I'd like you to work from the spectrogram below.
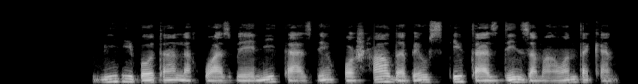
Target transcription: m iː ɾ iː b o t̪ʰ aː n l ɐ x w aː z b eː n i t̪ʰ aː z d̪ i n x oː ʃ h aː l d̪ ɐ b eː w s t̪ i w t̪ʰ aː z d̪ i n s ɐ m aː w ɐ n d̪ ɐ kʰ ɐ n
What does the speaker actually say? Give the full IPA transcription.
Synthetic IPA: m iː ɾ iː b o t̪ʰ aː n l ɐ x w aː z b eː n i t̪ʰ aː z d̪ i n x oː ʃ h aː l d̪ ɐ b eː w s t̪ i w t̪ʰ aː z d̪ i n z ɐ m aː w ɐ n d̪ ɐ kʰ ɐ n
